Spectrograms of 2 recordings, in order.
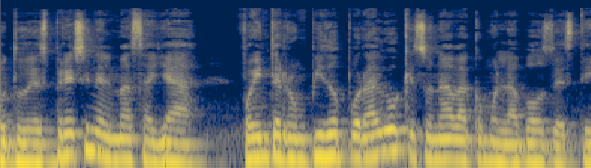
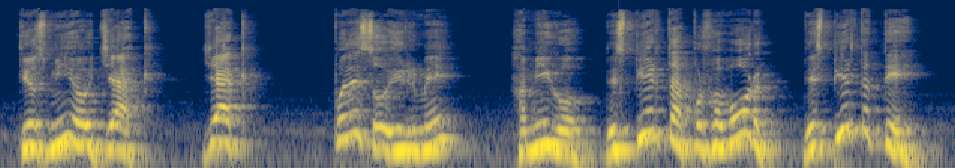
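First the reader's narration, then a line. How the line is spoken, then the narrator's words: Shouting. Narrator (Spanish): gritaba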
